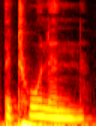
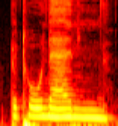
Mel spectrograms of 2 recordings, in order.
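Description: First: The word is spoken fully to its end. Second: Every sound of the word is overemphasized. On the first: The speaker calls it right. "Jetzt hast du es bis zu Ende gesprochen" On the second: The speaker calls it wrong. "Jetzt hast du übertrieben"

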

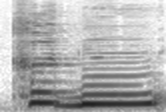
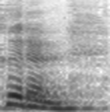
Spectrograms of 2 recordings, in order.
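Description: First: The d is swallowed inward, not released. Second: The d is a quick tapped flap sound. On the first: This is the more British way. "é como se fosse um som para dentro" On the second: This is the more American way. "ver esse D como rarara"

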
